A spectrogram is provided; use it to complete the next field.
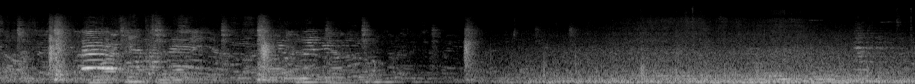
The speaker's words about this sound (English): that noise you can hear is traffic going round the Place Charles de Gaulle along the cobblestones and into and out of the Champs-Élysées.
